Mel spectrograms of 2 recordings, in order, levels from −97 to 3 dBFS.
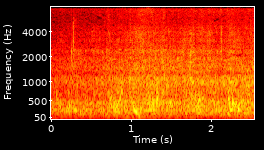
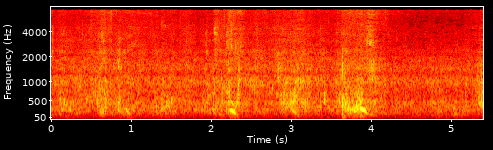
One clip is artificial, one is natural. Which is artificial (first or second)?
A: first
